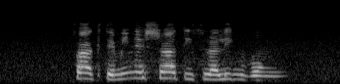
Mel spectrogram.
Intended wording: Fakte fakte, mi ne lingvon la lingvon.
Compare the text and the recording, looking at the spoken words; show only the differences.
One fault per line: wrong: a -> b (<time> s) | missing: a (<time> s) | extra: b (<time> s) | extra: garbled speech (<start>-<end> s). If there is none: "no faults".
missing: fakte (1.1 s)
wrong: lingvon -> ŝatis (1.5 s)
